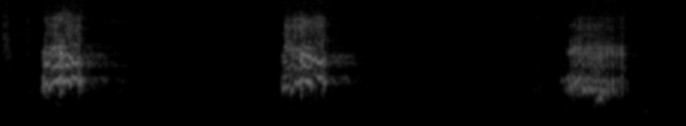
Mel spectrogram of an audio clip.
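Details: Red-and-green macaw, a species found in Bolivia and Brazil and described as endangered, played from a recording: three loud, harsh, raspy squawks, each under a second, about two and a half seconds apart, over a faint low hum.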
